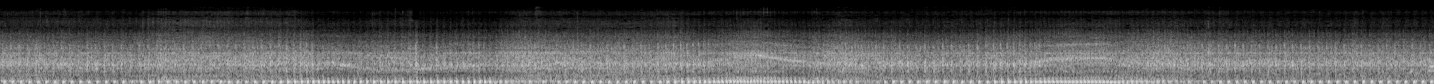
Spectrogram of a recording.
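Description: Motorcycle engine running at low speed, heard close up, with a steady rapid pulse. The revs rise and fall twice around the middle and settle back to a low, even beat near the end.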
